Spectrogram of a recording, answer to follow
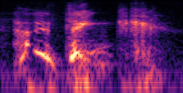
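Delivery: very high-pitched wizard voice; musing wizard. A narrator's reading. Wizard talking to himself, musing. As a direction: muse in a high character voice. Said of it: "he said to himself".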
